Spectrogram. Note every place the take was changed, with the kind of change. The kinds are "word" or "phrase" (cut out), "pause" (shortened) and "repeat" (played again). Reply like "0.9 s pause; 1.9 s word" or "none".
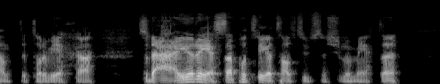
none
